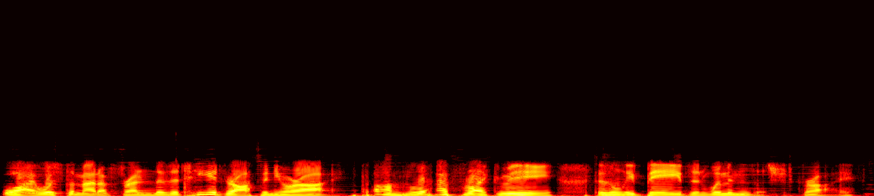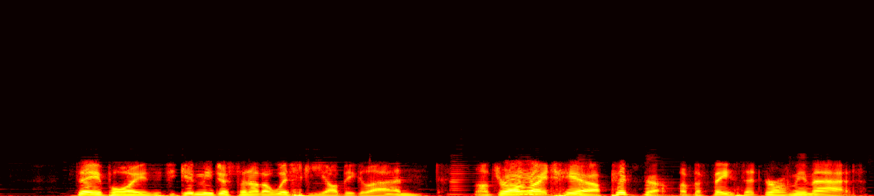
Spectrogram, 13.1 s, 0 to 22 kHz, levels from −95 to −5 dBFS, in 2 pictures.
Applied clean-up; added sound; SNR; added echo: neural mask model DeepFilterNet 3.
